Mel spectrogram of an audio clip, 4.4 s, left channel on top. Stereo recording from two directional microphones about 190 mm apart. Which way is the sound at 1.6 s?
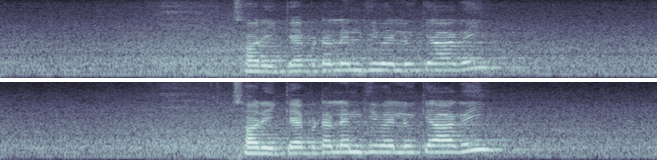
55° right (ahead or behind).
